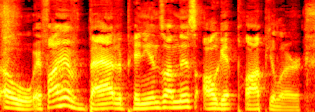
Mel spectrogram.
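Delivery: plain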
